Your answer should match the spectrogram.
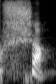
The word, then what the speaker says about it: chat: Mon chat. Alors, aussi ce mot se termine par la lettre T et c'est une lettre qui ne se prononce pas, mais c'est pas comme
